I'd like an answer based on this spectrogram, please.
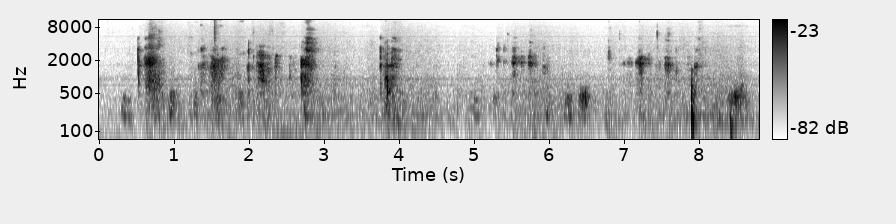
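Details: Schnoodles, a dachshund puppy, wiggles on a couch indoors, making short huffing snorts and soft grunts in irregular bursts every second or so, with small rustling and chewing-like noises between them.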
